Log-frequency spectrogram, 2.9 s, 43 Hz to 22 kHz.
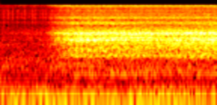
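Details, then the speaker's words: PM-25MV milling machine spindle at about 1,200 rpm with a tight-fitting 3D-printed bushing locking the spindle and drive pulley: steady, even high hum with no rattle or knocking. Smooth and healthy even at low rpm. "spindle sounds great there's about 1,200 beautiful right even at a low rpm"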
